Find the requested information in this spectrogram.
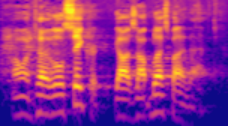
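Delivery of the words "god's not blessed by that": normal talking voice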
